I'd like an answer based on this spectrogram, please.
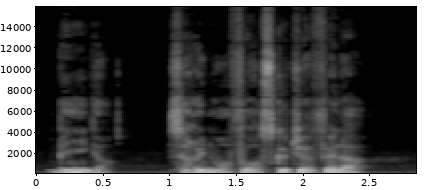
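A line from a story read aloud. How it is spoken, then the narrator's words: Exclaiming. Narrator (French): s'exclama Denris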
